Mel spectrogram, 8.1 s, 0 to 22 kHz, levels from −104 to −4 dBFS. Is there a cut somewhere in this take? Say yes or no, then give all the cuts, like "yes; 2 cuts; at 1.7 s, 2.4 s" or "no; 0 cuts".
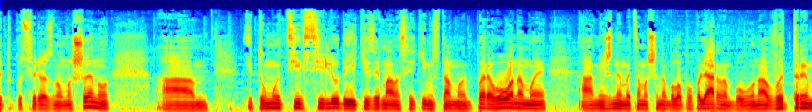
no; 0 cuts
